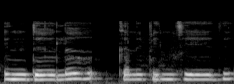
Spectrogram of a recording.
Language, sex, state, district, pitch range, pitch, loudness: Telugu, female, Andhra Pradesh, Sri Satya Sai, 225-245 Hz, 230 Hz, -17 LUFS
